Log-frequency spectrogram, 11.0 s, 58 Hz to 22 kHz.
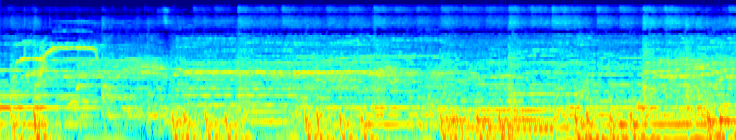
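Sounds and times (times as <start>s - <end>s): crowd shouting and whooping: 0.0s - 11.0s
live band with singing: 0.0s - 11.0s.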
